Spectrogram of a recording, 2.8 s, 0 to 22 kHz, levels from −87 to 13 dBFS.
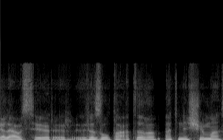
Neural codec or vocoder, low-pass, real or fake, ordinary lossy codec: codec, 16 kHz in and 24 kHz out, 0.8 kbps, FocalCodec, streaming, 65536 codes; 10.8 kHz; fake; Opus, 16 kbps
